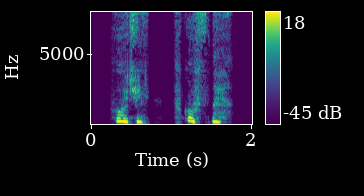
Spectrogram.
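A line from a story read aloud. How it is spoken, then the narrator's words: Sobbing woman. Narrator (Russian): разрыдалась одна женщина, которая часто страдала от дизентерии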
